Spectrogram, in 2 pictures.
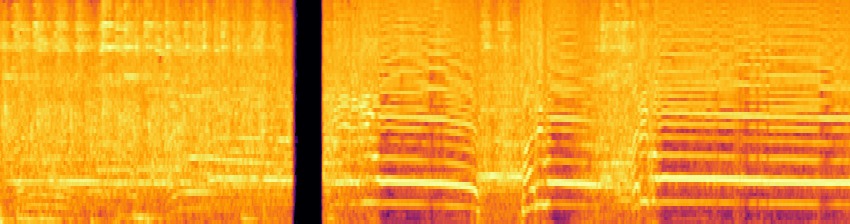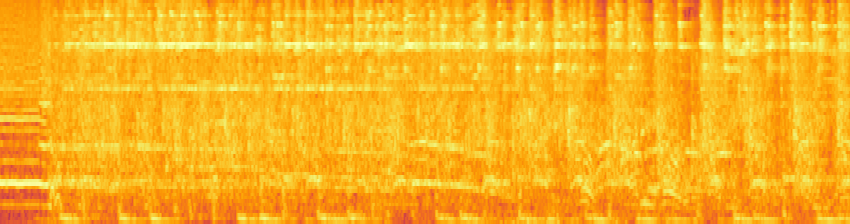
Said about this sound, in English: And let's have a round of applause for everybody who's participated all over the world.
